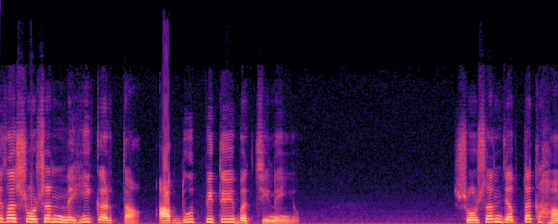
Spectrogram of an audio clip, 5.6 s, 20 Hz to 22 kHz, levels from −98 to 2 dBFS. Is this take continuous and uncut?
yes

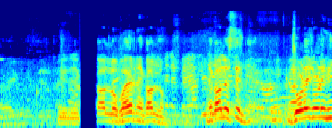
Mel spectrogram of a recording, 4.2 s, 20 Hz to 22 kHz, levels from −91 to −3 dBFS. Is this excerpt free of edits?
no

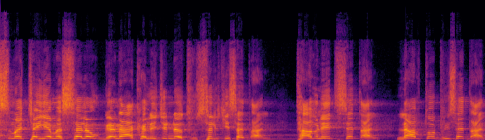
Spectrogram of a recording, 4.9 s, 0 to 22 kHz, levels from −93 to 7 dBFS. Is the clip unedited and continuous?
yes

